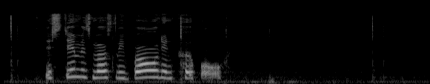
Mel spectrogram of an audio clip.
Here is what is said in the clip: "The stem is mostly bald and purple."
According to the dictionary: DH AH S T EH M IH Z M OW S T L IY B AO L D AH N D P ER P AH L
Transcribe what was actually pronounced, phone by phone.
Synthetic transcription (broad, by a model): DH AH S T EH M IH Z M OW S T L IY B AO L D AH N P ER P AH L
